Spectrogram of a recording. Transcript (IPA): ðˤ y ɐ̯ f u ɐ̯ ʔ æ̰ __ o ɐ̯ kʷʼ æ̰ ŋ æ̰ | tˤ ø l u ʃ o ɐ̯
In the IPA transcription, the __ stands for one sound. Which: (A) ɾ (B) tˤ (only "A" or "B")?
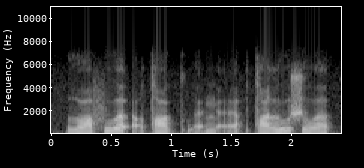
B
